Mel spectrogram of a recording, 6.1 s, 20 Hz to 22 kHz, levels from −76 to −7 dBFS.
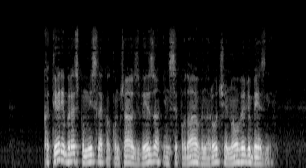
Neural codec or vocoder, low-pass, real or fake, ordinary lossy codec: none; 19.8 kHz; real; AAC, 32 kbps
